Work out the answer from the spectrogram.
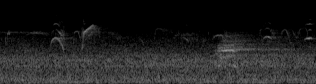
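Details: Black-faced bunting taped on a GZ-HM690 camcorder set on a tripod: a few thin, high chirps and short sliding notes in the first second, then a brief clear whistled note near two seconds, all over steady broadband hiss.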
